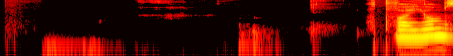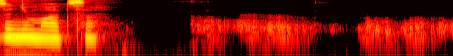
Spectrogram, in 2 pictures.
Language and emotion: Russian, neutral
